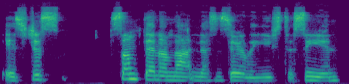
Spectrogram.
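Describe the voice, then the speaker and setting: A woman's voice: on the low side, normal speed, dry recording, distant mic, poor audio. A woman co-hosting a podcast, asking questions and responding with enthusiastic praise. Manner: warm, enthusiastic, complimentary. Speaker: podcast co-host. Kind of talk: casual interview talk.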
